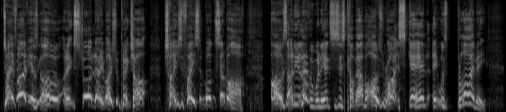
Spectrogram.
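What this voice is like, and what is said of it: Imitates another person's voice. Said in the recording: “own impression of Danny Dyer”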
